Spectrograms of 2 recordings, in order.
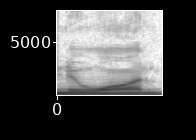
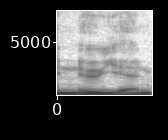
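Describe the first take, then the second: First: It sounds like one blended word, nuwan. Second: It sounds like two separate words, new yen. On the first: Someone else pronounces it this way. "I've heard somebody say Nuwan" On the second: This is how the speaker always says it. "but I say New Yen because it makes me happy"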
